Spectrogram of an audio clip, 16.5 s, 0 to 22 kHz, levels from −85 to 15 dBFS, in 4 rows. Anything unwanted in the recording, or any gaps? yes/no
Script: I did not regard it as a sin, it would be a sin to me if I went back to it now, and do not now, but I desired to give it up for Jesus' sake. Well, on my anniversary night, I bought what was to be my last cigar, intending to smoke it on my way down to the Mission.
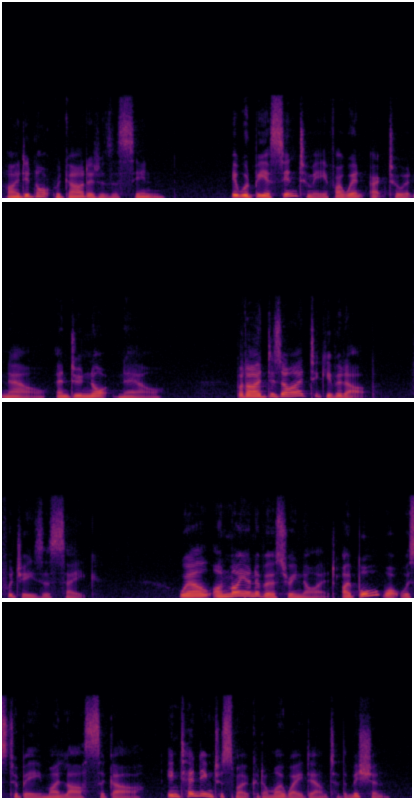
no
